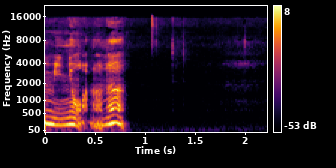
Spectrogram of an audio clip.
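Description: A woman's voice narrating in Hmong for under a second, then a pause broken only by a couple of faint clicks.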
